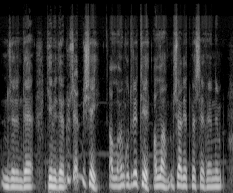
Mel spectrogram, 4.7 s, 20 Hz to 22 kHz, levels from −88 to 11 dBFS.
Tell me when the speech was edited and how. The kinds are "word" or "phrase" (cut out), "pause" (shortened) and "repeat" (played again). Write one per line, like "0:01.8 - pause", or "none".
0:01.3 - phrase
0:03.0 - pause

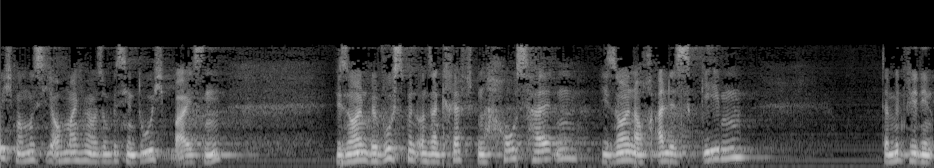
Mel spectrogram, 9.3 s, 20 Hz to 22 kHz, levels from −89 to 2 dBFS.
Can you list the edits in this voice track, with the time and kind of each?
none

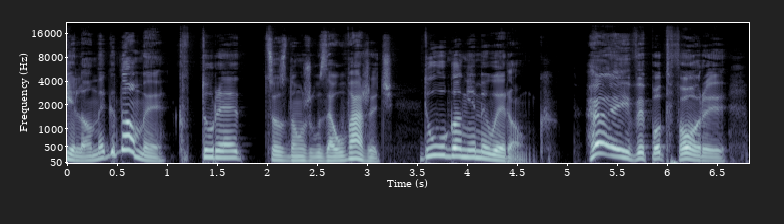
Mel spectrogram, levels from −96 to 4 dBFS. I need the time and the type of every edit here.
0:01.0 - pause
0:03.5 - word
0:05.1 - pause

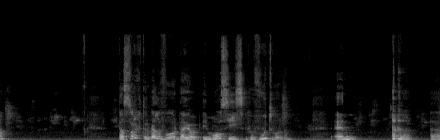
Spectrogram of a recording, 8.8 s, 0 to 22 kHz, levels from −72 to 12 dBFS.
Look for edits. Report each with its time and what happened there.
none

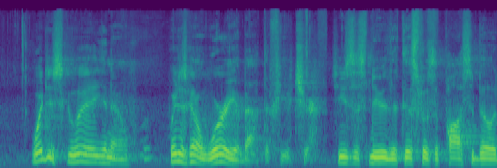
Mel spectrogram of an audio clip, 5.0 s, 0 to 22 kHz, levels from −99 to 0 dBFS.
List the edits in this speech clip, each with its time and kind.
0:03.3 - pause

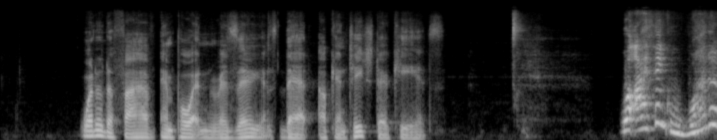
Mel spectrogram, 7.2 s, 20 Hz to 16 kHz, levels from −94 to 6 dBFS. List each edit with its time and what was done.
0:01.5 - word
0:02.7 - word
0:03.3 - word

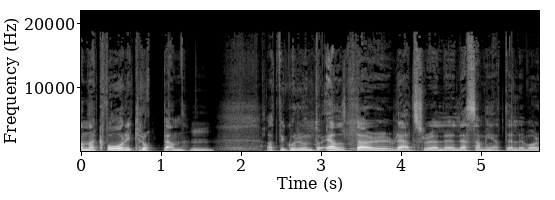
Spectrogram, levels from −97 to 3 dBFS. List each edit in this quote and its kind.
none

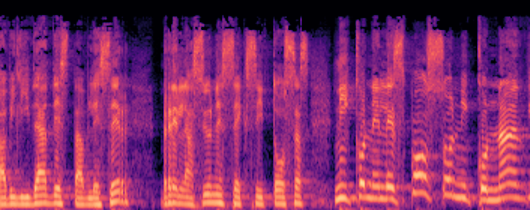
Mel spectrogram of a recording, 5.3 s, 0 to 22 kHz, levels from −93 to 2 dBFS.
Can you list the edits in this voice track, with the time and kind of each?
none

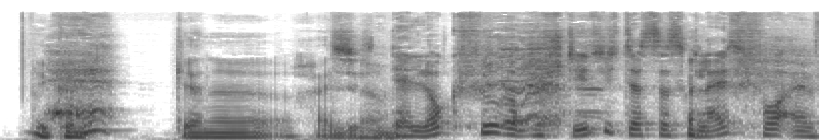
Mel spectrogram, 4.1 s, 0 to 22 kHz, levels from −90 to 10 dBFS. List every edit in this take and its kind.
none

